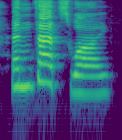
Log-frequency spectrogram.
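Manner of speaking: high, slow, imperious lady; grand and dismissive; Duchess. A narrator's reading. Duchess figure voice.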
